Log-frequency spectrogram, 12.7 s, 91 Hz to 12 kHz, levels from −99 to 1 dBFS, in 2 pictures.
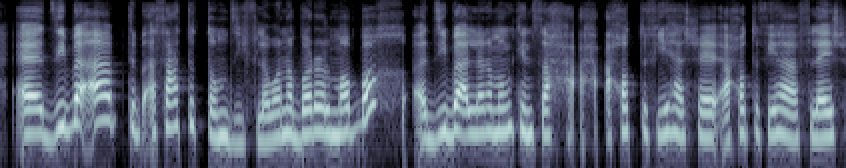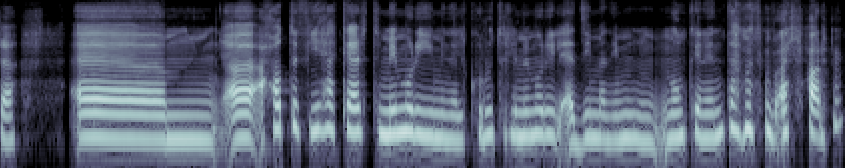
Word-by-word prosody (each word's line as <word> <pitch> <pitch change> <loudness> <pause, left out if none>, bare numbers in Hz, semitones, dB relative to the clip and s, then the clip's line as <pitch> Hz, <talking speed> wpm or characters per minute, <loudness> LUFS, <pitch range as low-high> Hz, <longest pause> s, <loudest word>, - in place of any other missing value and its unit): آآ 250 0 +7
دي 250 +6 -1
بقى 370 - +6
بتبقى 335 -5 -6
ساعة 300 +1 0
التنضيف 230 -10 -5
لو 205 +2 -1
أنا 250 - +1
بره 245 +3 +2
المطبخ 255 +4 +1
دي 235 +5 -1
بقى 280 - +8
اللي 250 +2 +1
أنا 260 - -1
ممكن 260 0 -1
صح 245 0 -3
أح - - -13
أحط 265 0 -3
فيها 250 0 -3
شا 225 -1 0
أحط 250 +4 -4
فيها 240 -2 0
فلاشة 220 -1 -1 0.4
آمم 215 -1 +2
أ 220 +2 +5
أحط 285 +1 -1
فيها 275 +1 -3
كارت 265 -1 -1
memory 250 -1 +2
من 220 -1 -3
الكروت 235 +4 -7
الmemory 245 - -8 0.3
القديمة 220 -1 -4
دي، 210 0 -7
م - - -3 0.3
م - - -8
ممكن 235 +1 -2
أنت 240 +6 -3
ما 285 0 +1
تبقاش 260 -1 -2
عارف 225 - +4
245 Hz, 195 wpm, -24 LUFS, 220-260 Hz, 0.4 s, بقى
